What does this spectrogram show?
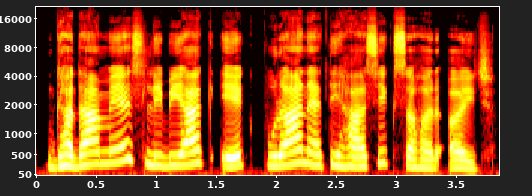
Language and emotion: Maithili, neutral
